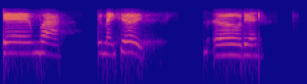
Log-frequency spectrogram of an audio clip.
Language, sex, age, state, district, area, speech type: Bodo, female, 60+, Assam, Chirang, rural, conversation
